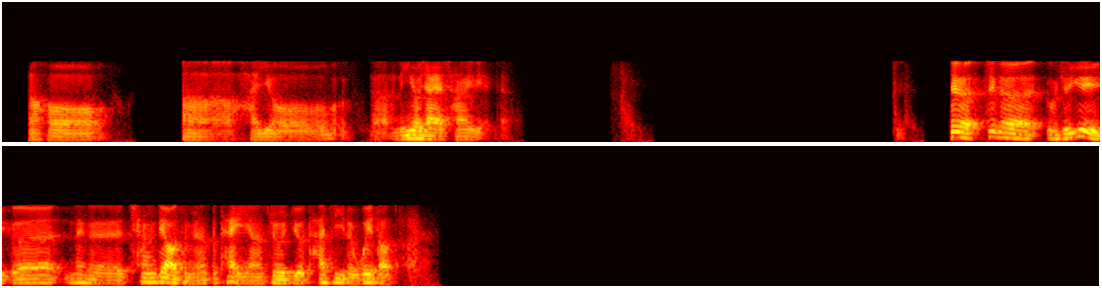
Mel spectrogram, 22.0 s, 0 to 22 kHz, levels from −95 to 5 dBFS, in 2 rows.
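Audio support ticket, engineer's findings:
Comfort noise in place of the background, likely from sender DTX: real room tone swapped for steady, featureless synthetic noise at 0.00–0.26 s (about 38 dB quieter), 1.10–1.79 s (about 14 dB), 3.50–3.68 s (about 7 dB) and 14.93 s to the end (about 1 dB).

Onset clipped by the voice detector, VAD likely slow to reopen: first moments of speech not sent and replaced by fill, so words start abruptly at 0.24 s, 1.75–1.79 s (40 ms) and 3.66 s.

Sound chopped by the voice detector, VAD likely toggling transmit repeatedly over 5.09–9.47 s: quiet syllables and word edges dropped into comfort noise, speech choppy. Narrowband G.711 path audible, nothing above 4 kHz.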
